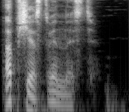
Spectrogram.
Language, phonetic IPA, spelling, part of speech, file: Russian, [ɐpˈɕːestvʲɪn(ː)əsʲtʲ], общественность, noun, Ru-общественность.ogg
- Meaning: public, community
